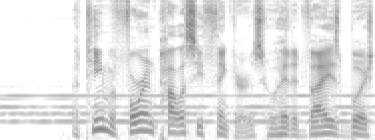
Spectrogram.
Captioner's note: voiceover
